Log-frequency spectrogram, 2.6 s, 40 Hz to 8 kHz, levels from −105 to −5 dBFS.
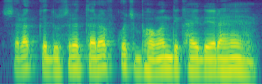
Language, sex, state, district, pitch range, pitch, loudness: Hindi, male, Jharkhand, Ranchi, 105-115 Hz, 105 Hz, -16 LUFS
